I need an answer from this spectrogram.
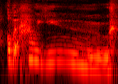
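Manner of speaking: slow, drawn-out gushing presenter voice; syrupy daytime-telly sweetness; Holly impression. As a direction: coo it slowly like a TV host. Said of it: "give us a Holly impression".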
